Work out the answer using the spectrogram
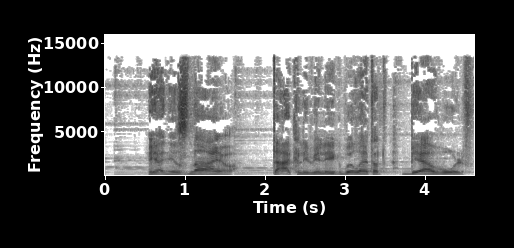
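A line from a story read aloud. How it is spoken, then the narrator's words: Mocking exclamation. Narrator (Russian): воскликнул Люнгви насмешливо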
